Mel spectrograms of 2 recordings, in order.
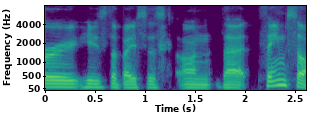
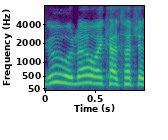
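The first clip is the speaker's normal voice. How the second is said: high, whining mock complaint; mock whiny soccer player; 11 semitones higher, faster than usual. Mocking soccer players to friends, high whiny voice.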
